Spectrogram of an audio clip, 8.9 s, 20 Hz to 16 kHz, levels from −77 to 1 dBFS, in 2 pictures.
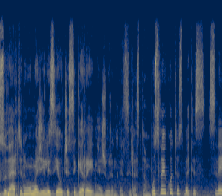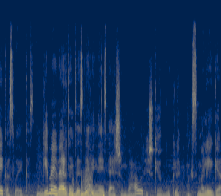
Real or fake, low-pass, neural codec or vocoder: real; 14.4 kHz; none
